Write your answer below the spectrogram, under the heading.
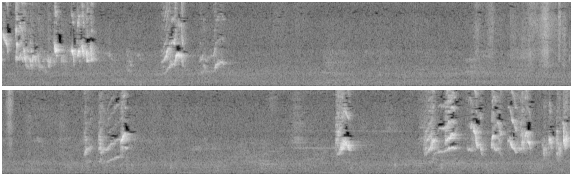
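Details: Saffron finch song in bursts of sharp, high chirps and quick trills. A lively opening cluster gives way to a long quiet stretch with a few isolated notes, then a busy closing burst of rapid chirping.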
